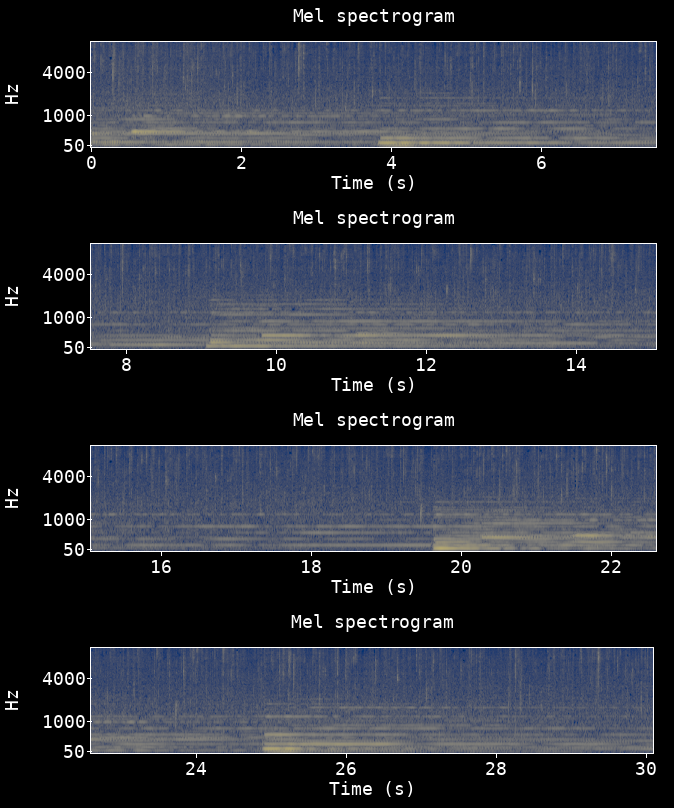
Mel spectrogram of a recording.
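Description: Steady rain, a fine hiss of many small drops, over soft, slow piano music. A new low chord is struck every few seconds and then held.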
